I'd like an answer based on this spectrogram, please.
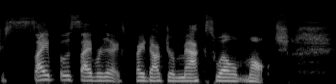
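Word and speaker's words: Psycho-Cybernetics: evidence if you read psycho cyber genetics psycho cybernetics by Dr Maxwell mulch psycho-cyber genetics I always say it wrong Dr Maxwell mulch it's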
